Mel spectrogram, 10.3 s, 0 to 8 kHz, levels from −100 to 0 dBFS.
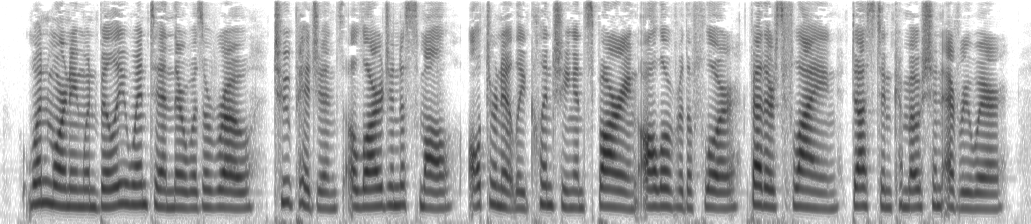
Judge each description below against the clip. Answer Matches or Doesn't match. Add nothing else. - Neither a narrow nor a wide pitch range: Doesn't match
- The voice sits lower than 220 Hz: Doesn't match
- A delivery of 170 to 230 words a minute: Matches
